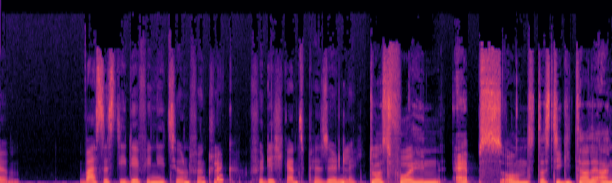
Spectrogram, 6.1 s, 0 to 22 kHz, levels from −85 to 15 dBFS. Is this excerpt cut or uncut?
cut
